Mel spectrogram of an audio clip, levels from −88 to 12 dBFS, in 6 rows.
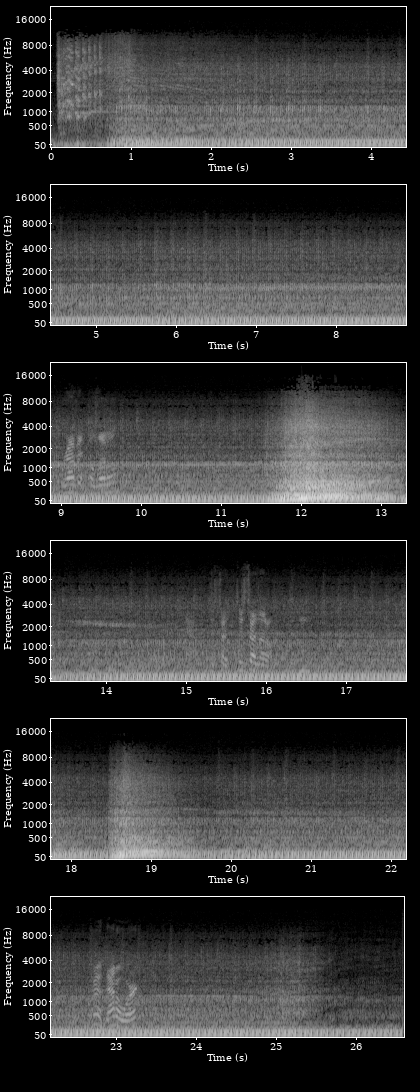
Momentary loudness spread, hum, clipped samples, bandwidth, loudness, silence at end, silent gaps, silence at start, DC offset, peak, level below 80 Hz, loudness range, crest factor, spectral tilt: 11 LU; none; under 0.1%; 10.5 kHz; -21 LUFS; 0 s; none; 0 s; under 0.1%; 0 dBFS; -26 dBFS; 11 LU; 20 dB; -6.5 dB/octave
